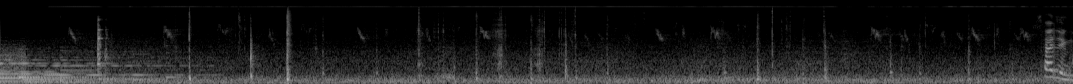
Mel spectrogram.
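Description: Light knocks and taps sound as a metal sign is fixed to a wall.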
